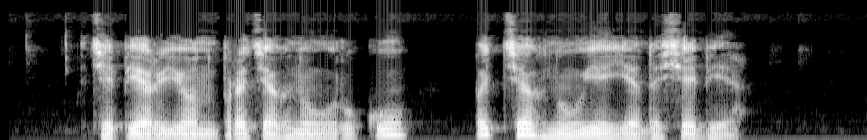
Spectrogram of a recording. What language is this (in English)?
Belarusian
